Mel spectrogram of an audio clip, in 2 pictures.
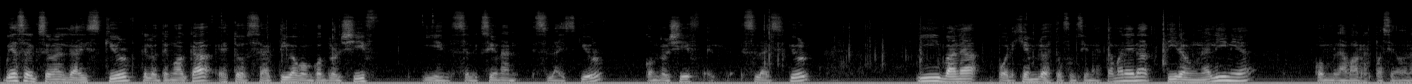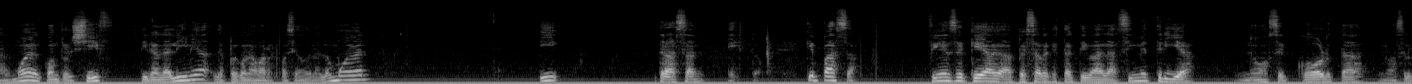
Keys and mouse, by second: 4.0 ctrl+shift+click, 10.4 ctrl+shift+click, 11.7 shift+space.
